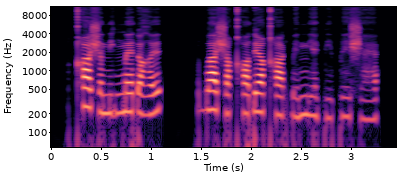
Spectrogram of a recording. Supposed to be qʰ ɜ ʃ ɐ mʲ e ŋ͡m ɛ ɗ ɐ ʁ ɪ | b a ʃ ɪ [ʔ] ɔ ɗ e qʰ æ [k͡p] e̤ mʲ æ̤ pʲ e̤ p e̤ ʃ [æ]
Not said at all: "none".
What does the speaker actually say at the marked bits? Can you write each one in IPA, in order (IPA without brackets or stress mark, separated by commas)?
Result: qʰ, k͡p, æ̤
